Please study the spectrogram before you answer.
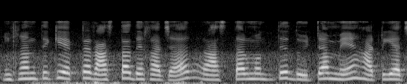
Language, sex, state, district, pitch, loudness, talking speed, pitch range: Bengali, female, Assam, Hailakandi, 245 Hz, -16 LUFS, 175 wpm, 230-280 Hz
